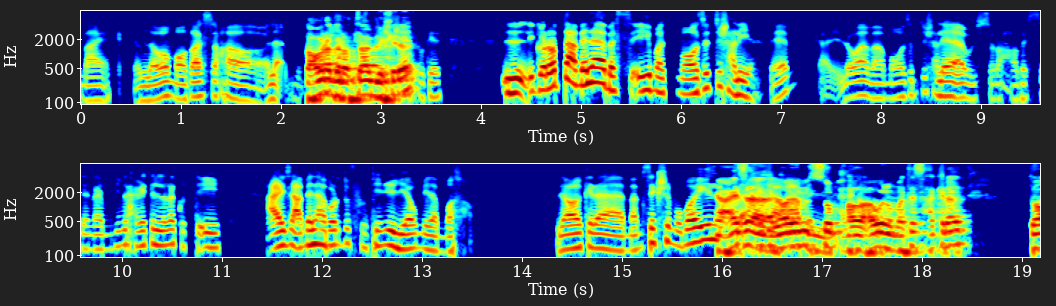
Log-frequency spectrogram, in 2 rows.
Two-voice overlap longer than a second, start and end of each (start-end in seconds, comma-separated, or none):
2.2-3.4, 15.9-17.6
